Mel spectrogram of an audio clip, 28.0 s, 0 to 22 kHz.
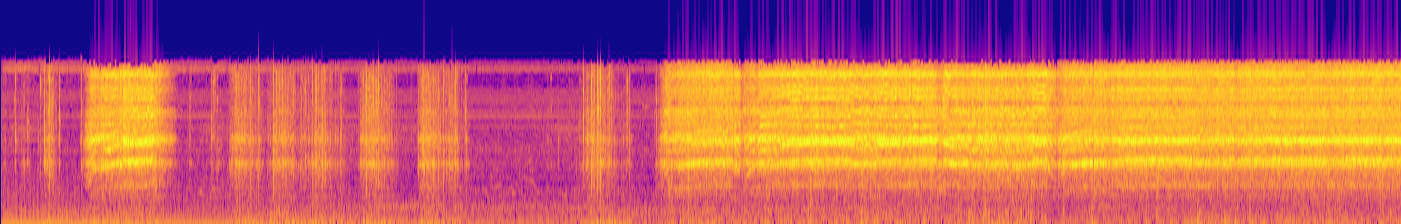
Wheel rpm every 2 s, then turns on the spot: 10, 90, 10, 20, 10, 0, 40, 140, 160, 160, 140, 160, 160, 160.
4-10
